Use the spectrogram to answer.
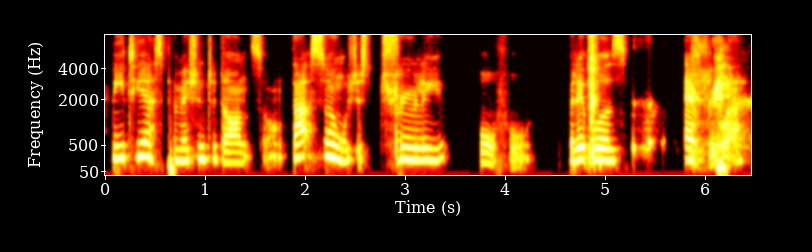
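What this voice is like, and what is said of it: Noticeable, distinctive accent. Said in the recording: “Your accent is just the funniest thing ever.”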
